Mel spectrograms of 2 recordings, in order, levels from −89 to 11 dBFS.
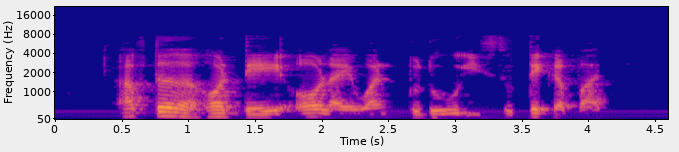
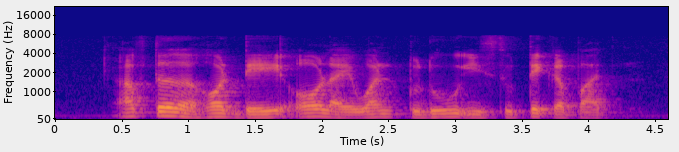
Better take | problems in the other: second | noise reduction (classical method spectral subtraction)

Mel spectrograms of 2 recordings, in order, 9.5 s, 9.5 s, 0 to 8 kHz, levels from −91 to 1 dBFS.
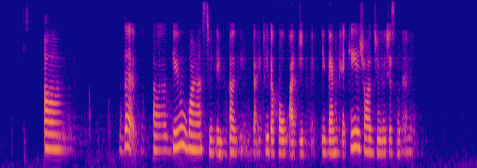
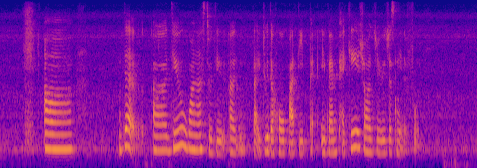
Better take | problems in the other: second | noise reduction (neural mask model DeepFilterNet 3)

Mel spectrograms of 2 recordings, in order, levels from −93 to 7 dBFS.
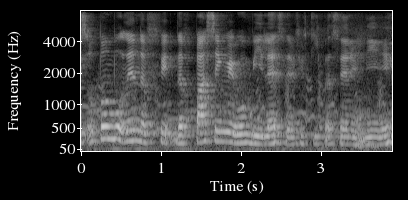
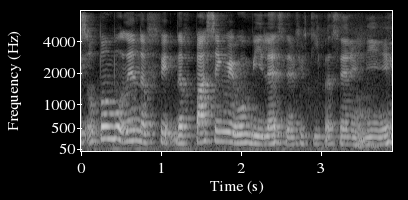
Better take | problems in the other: second | background sound (Dog); 18 dB below the speech

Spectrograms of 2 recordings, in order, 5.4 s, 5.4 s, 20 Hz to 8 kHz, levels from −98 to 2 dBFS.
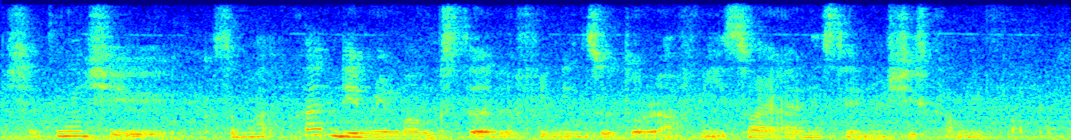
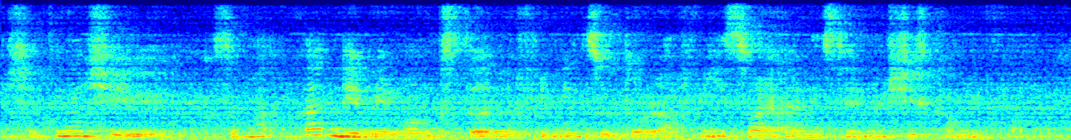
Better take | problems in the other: first | room echo; dies away in 1.1 s

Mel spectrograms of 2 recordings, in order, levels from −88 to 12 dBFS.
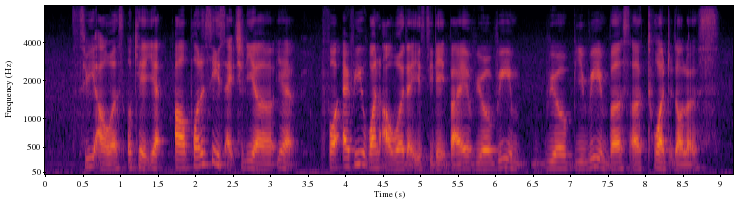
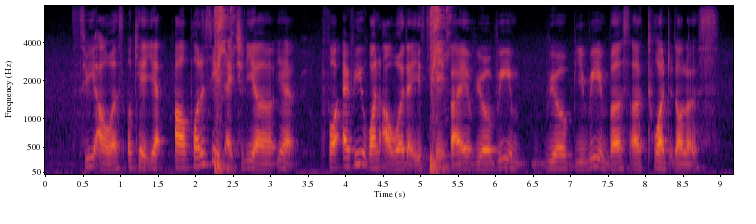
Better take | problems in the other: first | background sound (Thump, thud); 8 dB below the speech

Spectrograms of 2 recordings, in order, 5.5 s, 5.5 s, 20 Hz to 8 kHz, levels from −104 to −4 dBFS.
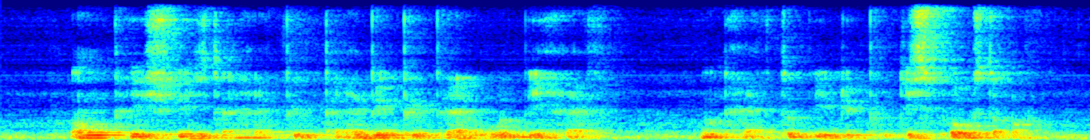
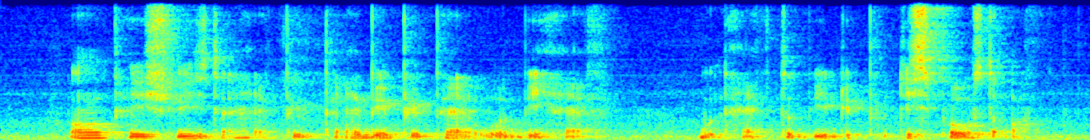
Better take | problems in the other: second | room echo; dies away in 0.7 s

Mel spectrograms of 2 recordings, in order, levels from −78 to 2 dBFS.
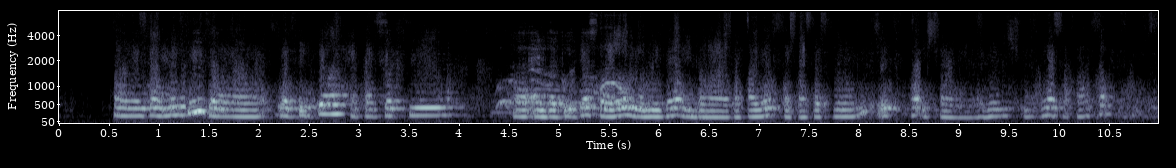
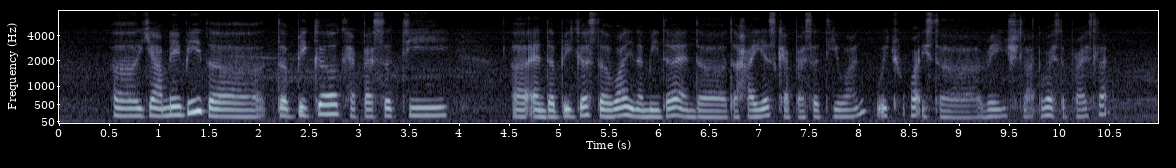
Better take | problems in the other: second | noise reduction (neural separator model SepFormer DNS4)

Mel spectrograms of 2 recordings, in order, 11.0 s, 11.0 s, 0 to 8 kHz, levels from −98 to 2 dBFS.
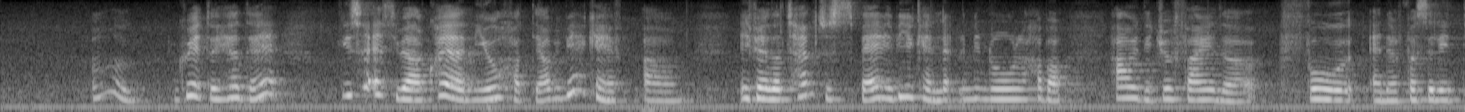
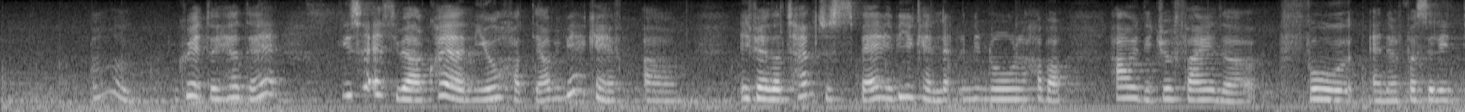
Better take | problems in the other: first | background sound (Run); 13 dB below the speech

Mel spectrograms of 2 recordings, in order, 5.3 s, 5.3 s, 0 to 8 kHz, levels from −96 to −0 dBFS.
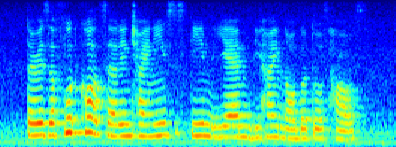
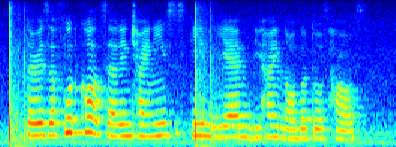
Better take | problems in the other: first | background sound (Fireworks); 6 dB below the speech

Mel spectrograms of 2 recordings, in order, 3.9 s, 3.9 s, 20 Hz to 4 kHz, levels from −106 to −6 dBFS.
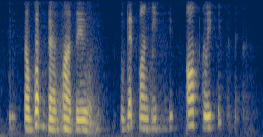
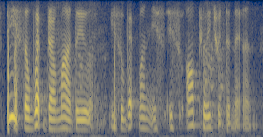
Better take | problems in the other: second | noise reduction (neural mask model DeepFilterNet 3)

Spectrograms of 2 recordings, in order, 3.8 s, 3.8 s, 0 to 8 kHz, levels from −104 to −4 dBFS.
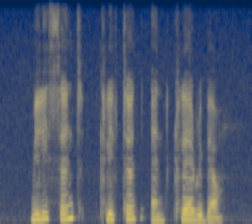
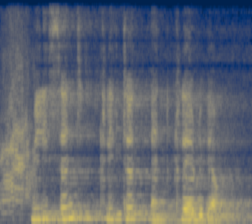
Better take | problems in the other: first | background sound (Meow); 16 dB below the speech // room echo; dies away in 2.9 s

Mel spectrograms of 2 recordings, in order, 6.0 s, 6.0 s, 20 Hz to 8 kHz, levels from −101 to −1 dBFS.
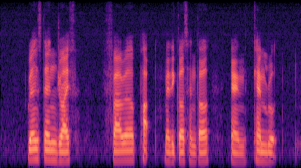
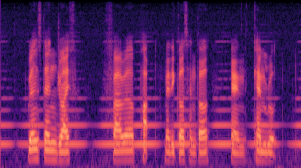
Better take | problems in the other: first | background sound (Organ); 10 dB below the speech

